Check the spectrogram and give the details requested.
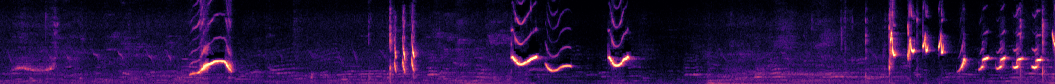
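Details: Asian pied starling, pied myna, singing as a lure recording: clear looping whistles rising and falling, separated by pauses, ending in a fast run of repeated sharp notes.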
